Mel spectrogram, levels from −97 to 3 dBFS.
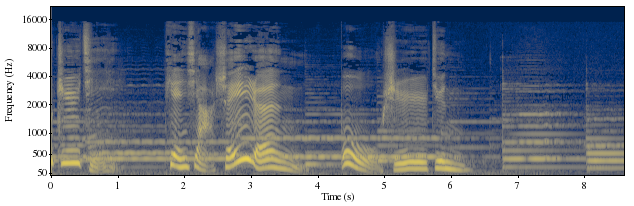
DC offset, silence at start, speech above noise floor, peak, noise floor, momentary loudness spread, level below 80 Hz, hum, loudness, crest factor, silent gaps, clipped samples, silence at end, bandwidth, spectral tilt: under 0.1%; 0 s; 26 dB; -4 dBFS; -43 dBFS; 18 LU; -52 dBFS; none; -18 LUFS; 16 dB; none; under 0.1%; 0 s; 15.5 kHz; -5.5 dB/octave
